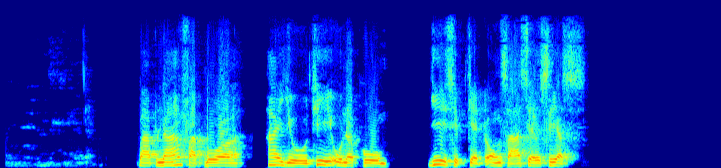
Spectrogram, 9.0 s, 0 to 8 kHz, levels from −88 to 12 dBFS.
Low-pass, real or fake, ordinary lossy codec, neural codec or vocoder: 7.2 kHz; real; AAC, 32 kbps; none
